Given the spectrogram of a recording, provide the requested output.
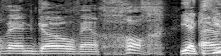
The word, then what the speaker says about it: Van Gogh: How do you pronounce Van Gogh? It's Van Gogh.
